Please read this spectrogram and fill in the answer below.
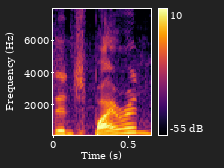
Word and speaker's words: Inspiron: end alienware line and the inspiron is an inspiron that's how you say it yeah of course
